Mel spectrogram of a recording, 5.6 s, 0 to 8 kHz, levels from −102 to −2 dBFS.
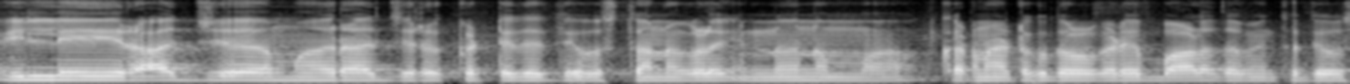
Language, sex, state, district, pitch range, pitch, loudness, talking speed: Kannada, male, Karnataka, Belgaum, 125-135 Hz, 130 Hz, -15 LUFS, 140 wpm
